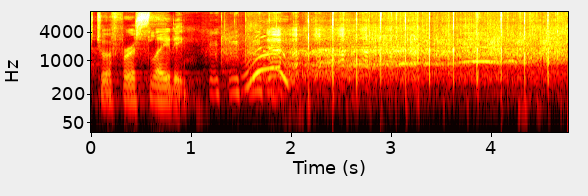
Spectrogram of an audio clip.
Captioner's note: applause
